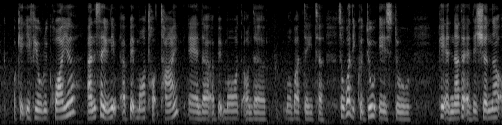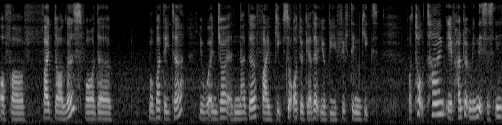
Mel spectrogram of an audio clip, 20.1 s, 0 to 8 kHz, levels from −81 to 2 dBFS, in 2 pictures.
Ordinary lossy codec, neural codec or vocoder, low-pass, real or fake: none; none; 7.2 kHz; real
